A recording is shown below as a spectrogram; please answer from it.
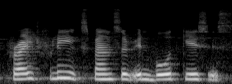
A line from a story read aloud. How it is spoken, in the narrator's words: said the girl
